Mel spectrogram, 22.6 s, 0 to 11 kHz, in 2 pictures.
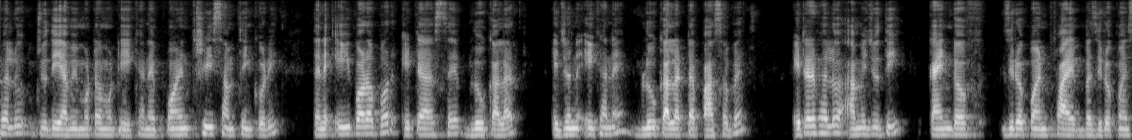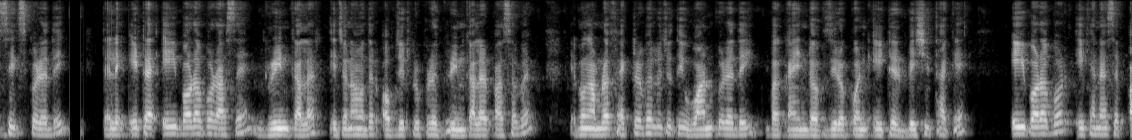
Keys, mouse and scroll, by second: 7.2 Escape, 12.6 Escape, 12.6 Escape, 13.0 Escape, 16.3 Escape, 19.9 `, 20.5 click, 21.2 click, 22.0 click, 22.4 click.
